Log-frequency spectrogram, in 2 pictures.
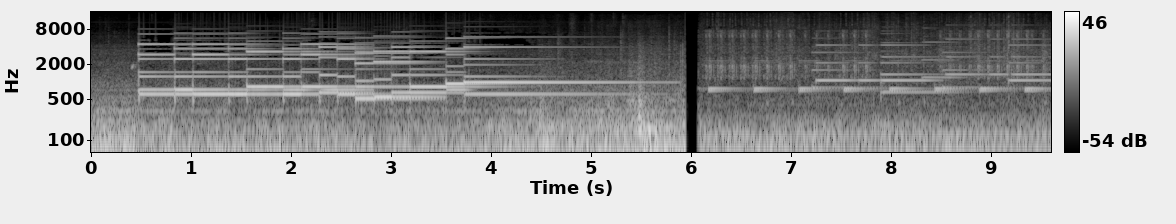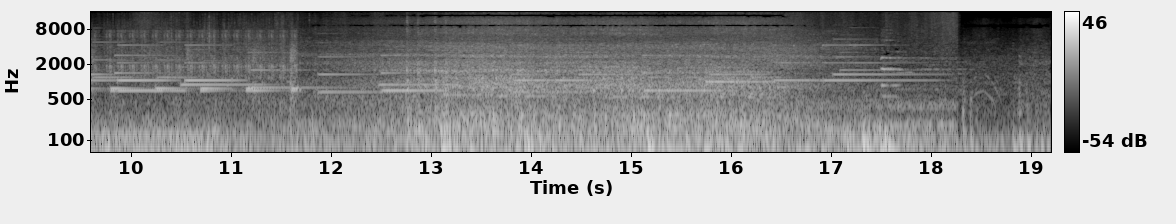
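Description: The conductor's hand-played 15-note chime sounding over the train's PA in a KiHa 281 series diesel express, a quick run of bell-like notes over the low rumble of the running train. About six seconds in the sound cuts off and a melody of bell-like notes follows to near the end.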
